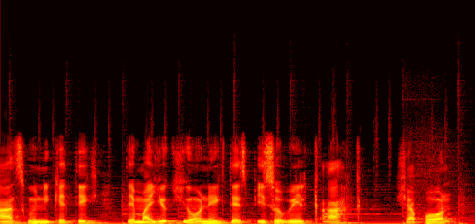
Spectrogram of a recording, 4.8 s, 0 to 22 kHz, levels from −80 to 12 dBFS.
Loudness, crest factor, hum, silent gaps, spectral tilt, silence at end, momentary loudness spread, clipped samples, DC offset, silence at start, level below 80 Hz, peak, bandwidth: -17 LUFS; 14 dB; none; none; -5.5 dB/octave; 0.1 s; 7 LU; under 0.1%; under 0.1%; 0 s; -38 dBFS; -2 dBFS; 9.6 kHz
